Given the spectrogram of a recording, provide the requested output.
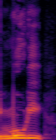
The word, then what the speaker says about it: Moody: But first, me and Moody, last name rhymes with duty, are going to do our thing.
